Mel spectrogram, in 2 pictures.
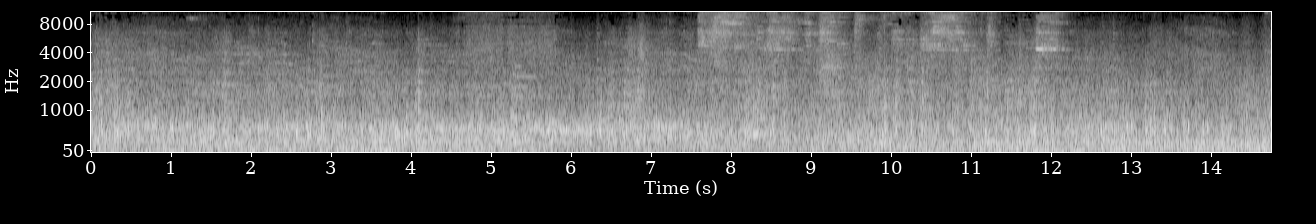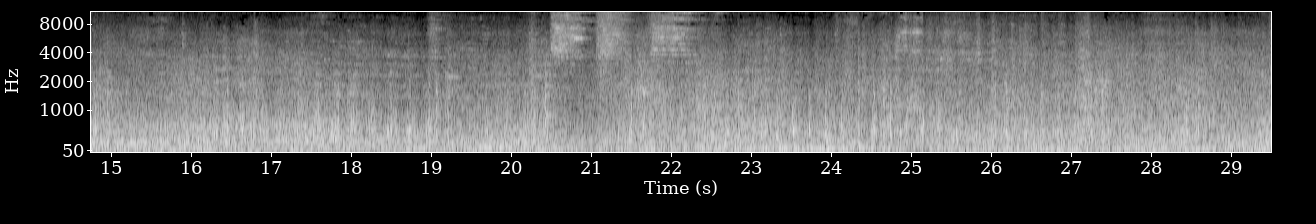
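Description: Double-stack container train's well cars rolling past close by: a steady rumble and clatter of steel wheels on the rails, with brief high-pitched bursts about 8 and 21 seconds in.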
